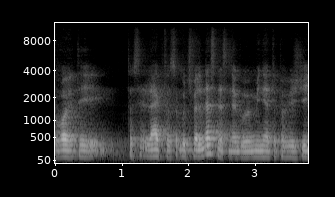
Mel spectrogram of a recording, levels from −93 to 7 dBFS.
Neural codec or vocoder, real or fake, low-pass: codec, 24 kHz, 0.9 kbps, DualCodec; fake; 10.8 kHz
